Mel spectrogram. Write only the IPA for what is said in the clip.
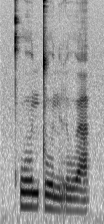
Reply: kʰ w u˧ n t u˨˩ n r u˨˩ a̯

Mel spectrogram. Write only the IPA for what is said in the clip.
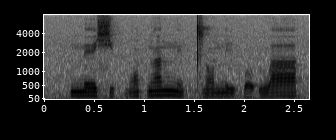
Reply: n̪ e˧ ɕ i˨ k̚ ɡ ɔ̃˦ k̚ ɡ ã˦ n n̪ ĩ˨ p̚ d͡z ɔ̃˧ n̪ i˧ p o˨ ʔ l w a˦

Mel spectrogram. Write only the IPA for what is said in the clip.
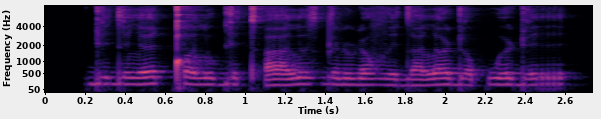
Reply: ɖ i d e l ɛ ǃ ʌ l u ɡ e tʼ a l ɯ z d ʌ ɳ u ɳ ʌ v e d a l ʌ ɖ ʌ p w ɯ ɖ e r

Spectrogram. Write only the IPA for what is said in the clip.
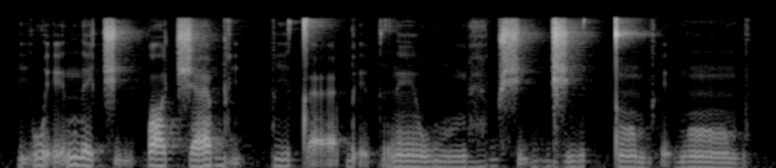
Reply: ḭ w ḛ n e t͡ʃ ḭ ɓ ɒ t͡ʃ æ b ḭ pː i t æ̰ ɓ ḛ p r ẽː w mː æ̤ b ʃ ḭ b d͡ʒ i tː õː b ʔ ḛ b õː b

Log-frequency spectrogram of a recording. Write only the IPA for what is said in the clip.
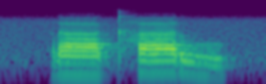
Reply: ɾ aː˨ kʰ a˦ ɾ u˨

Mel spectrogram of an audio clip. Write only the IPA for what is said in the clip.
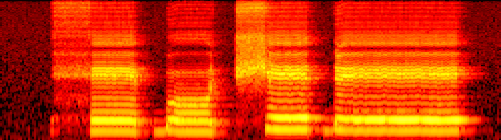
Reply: h e˨ ɓ o˨ t͡ʃ e˦ ɗ eː˦

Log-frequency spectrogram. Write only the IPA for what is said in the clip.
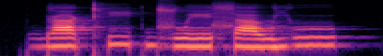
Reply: ɡ a˧ kʰ i˦ ʔ d͡z w e˧ s a˧ w j u˦

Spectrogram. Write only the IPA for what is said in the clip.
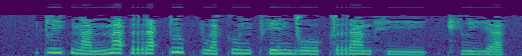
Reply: p l i˦˥ t̚ ŋ a˩˦ n m a˥˩ ʔ r a˦˥ ʔ p l u˥˩ k̚ p u˩˦ a̯ k u˧ n pʰ e˦˥ n d oː˧ k r a˧ m h iː˨˩ | kʰ l i˨˩ a̯

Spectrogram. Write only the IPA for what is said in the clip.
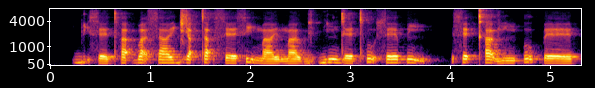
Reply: b ḭ˦˨ s ɛ˨ tʰ ä˦ ʔ b ä̰˦˨ sʰ a˦ ɪ̯ d͡ʑ ä˦ ʔ t ä˦ ʔ s ɛ˨ s ḭ˦˨ m a˨ ɪ̯ m a˨ ʊ̯ ɡ ɪ˦ ʔ ɡ ĩ˦ d ɛ˨ tʰ o̰˦˨ sʰ ɛ˦ p ĩ˦˨ | sʰ ɛ˦ ʔ kʰ a̰˦˨ ʊ̯ j ĩ˨ ʔ o̰˦˨ p ɛ˨

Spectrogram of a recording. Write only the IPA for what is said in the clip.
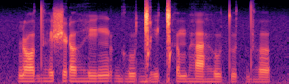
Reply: ɳ ɔ dʱ ɘ ʃ ə ɽ ɤ ɦ i ŋ ʌ ɡʱ u ɡ͡ǀ i ǀʰ ə m ɦ a ɦ u tʷ ʌ t dʱ ɤ

